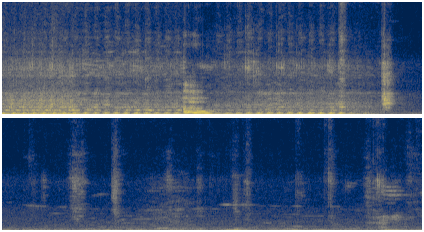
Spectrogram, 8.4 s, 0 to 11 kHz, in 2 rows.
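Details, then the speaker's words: Yamaha Mio M3 scooter after replacing the camshaft bearing and checking valve clearance: even, regular putter at steady idle with no rough knocking, then shuts off; the earlier rough engine noise is gone. "jadi ee untuk suaranya sudah udah hilang ya nah ini untuk motornya udah sembuh ya untuk suaranya udah hilang"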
